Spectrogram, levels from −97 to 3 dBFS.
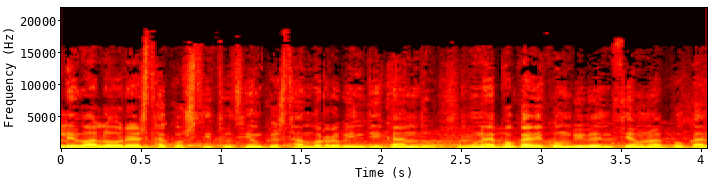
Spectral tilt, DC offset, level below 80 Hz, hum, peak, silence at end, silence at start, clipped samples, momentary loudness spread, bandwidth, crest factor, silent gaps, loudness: -7.5 dB/octave; under 0.1%; -46 dBFS; none; -8 dBFS; 0 s; 0 s; under 0.1%; 6 LU; 17 kHz; 14 dB; none; -23 LUFS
